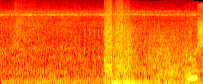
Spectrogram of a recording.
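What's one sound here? A loud blast booms nearby.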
